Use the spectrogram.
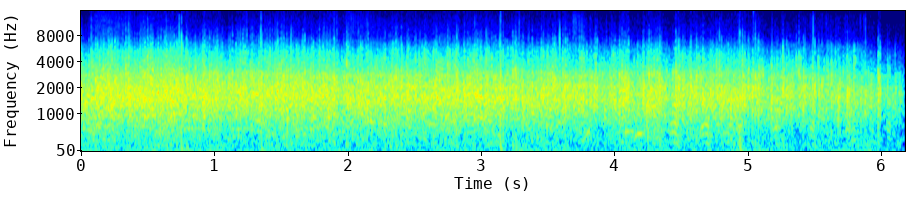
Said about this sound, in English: Barbara, wait for your applause.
